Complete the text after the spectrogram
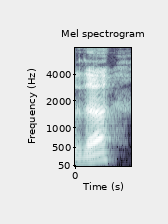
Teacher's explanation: الف سے پہلے زبر ہے، ایک الف کے برابر کھینچنا ہے حروف مدہ الف کی وجہ سے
